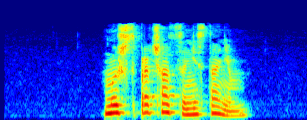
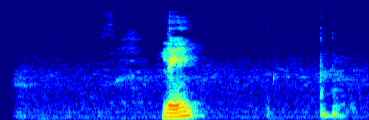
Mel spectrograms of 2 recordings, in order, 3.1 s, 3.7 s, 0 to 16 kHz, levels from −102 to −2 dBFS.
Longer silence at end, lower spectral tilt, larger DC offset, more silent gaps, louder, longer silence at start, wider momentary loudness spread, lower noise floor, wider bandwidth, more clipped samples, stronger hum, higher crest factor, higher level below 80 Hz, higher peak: first, 0.6 s vs 0.35 s; second, -5 dB/octave vs -8 dB/octave; neither; neither; first, -18 LUFS vs -31 LUFS; second, 1.05 s vs 1.6 s; second, 8 LU vs 25 LU; about the same, -74 dBFS vs -76 dBFS; second, 7.8 kHz vs 8.8 kHz; neither; neither; second, 20 dB vs 26 dB; first, -62 dBFS vs -70 dBFS; first, -2 dBFS vs -12 dBFS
